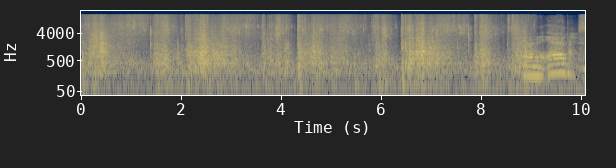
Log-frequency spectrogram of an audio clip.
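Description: A wooden spoon stirring dry snack mix of Crispix cereal, pretzels, popcorn and peanuts in a large plastic bowl: an uneven rustling, crunching rattle as the pieces are tossed and coated with a butter-syrup glaze. A woman's voice starts near the end.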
